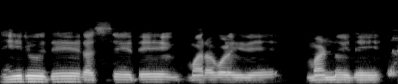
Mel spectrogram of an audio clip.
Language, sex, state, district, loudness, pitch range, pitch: Kannada, male, Karnataka, Gulbarga, -19 LUFS, 110-120 Hz, 115 Hz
